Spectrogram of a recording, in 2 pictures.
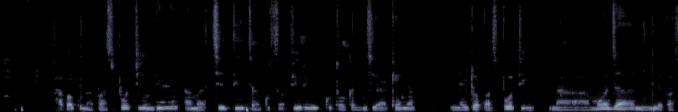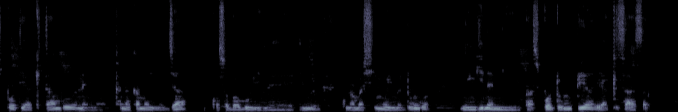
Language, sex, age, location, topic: Swahili, male, 25-35, Nakuru, government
